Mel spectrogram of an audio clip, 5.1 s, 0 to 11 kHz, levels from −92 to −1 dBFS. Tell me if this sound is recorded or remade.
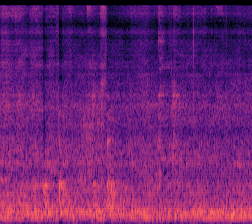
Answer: remade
